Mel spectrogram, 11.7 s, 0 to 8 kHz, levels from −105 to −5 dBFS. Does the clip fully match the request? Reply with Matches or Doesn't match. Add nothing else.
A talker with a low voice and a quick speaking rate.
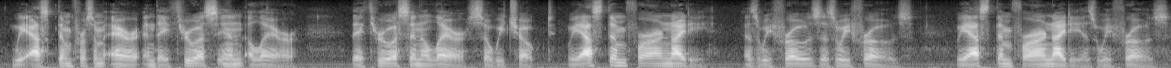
Matches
